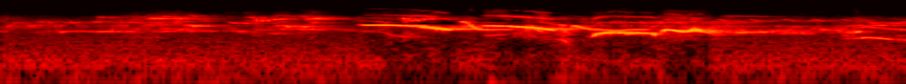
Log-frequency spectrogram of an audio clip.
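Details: Oriental magpie-robin lure song for reluctant singers: soft chatter, then a sudden loud sequence of long descending whistles and quick fluty notes.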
